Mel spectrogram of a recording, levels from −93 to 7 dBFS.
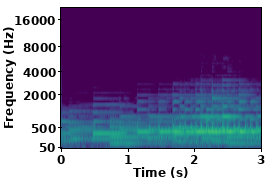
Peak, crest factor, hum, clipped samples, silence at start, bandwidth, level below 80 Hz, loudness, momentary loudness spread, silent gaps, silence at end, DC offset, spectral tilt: -20 dBFS; 14 dB; none; under 0.1%; 0 s; 3.3 kHz; -70 dBFS; -33 LUFS; 11 LU; none; 0 s; under 0.1%; -10.5 dB/octave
